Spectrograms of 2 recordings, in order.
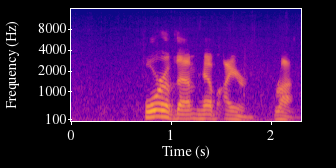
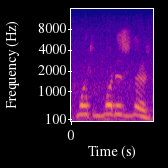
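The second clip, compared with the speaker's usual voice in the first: mock shouting; 11 semitones higher than usual. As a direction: call out in alarm as a high, thin crowd voice. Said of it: "they're shouting and they're like".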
